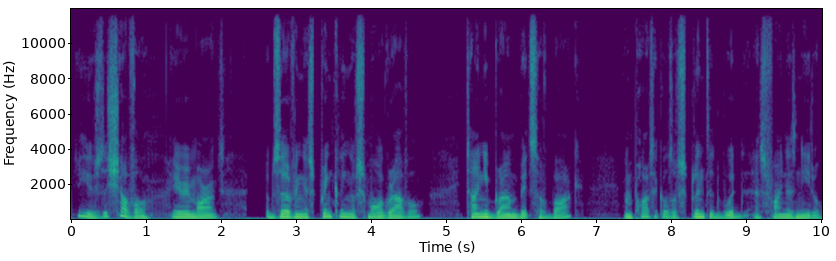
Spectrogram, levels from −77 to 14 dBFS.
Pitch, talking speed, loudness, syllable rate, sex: 145 Hz, 155 wpm, -17 LUFS, 4.8 syllables/s, male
